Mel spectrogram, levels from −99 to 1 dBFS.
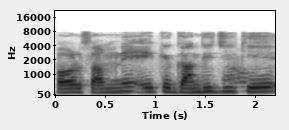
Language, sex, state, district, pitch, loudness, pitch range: Chhattisgarhi, male, Chhattisgarh, Rajnandgaon, 180 Hz, -16 LUFS, 170-190 Hz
